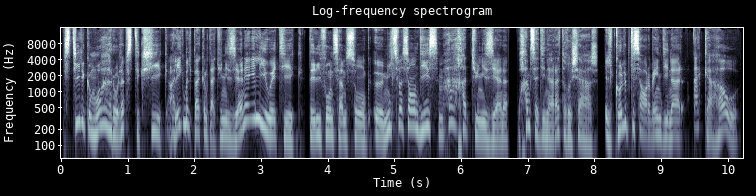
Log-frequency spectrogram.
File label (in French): Voix Homme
